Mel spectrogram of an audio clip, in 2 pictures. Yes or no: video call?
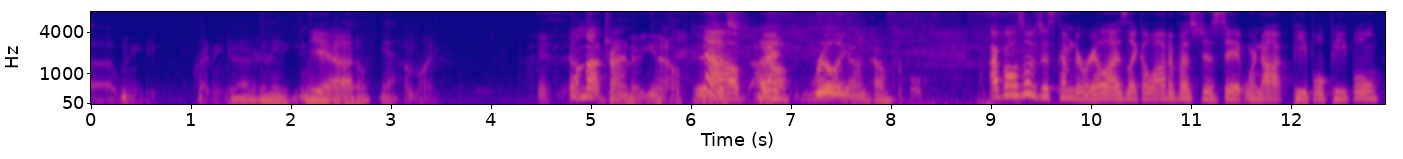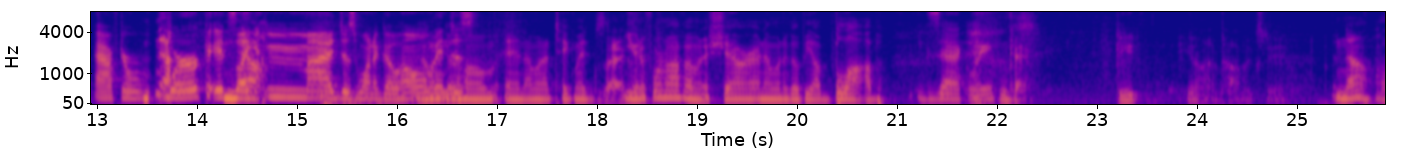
no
